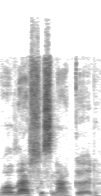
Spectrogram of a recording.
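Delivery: fed-up, very irritated, annoyed tone. Retelling the dad's reply about memory loss, imitating an irritated voice. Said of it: "a very irritated voice".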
